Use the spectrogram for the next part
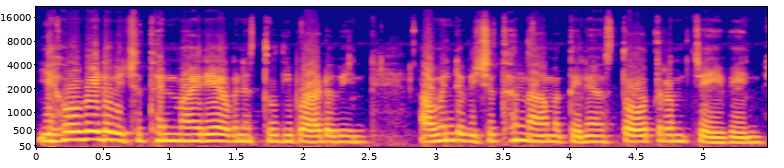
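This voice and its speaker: A woman giving a slow, solemn reading of psalms as a scripture reader. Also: fairly low pitch, fairly even intonation, a little mellow.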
